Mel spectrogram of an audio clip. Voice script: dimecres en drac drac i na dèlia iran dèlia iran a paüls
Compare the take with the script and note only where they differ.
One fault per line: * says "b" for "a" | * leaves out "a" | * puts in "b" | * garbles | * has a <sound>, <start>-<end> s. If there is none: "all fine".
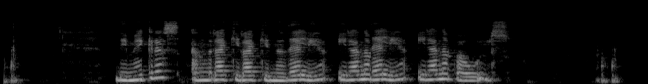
all fine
